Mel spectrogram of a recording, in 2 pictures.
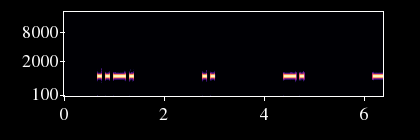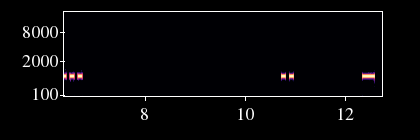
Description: Morse code, heard as a keyed tone, about 15 wpm, spaced as for 5 wpm, 1000 Hz. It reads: FIND IT
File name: qotdfiles / 5wpm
